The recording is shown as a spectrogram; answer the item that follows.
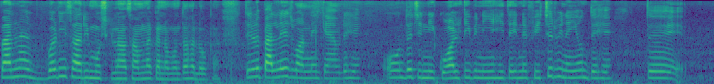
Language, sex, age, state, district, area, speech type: Dogri, female, 18-30, Jammu and Kashmir, Kathua, rural, spontaneous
